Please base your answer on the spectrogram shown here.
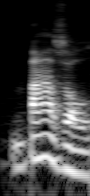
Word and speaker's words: Basil: know a person's name I call this basil like Basil Fawlty Basil for sure for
